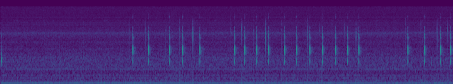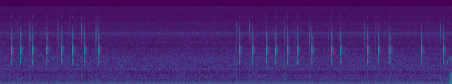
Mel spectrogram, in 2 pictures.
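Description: Typing on a computer keyboard: four runs of quick keystrokes with short pauses between them, over a steady low hum.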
